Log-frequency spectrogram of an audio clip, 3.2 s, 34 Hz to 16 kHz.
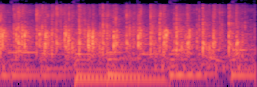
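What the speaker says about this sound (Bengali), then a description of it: "জোরে একটা হাততালি" Brisk clapping from an audience greets the winner of a Chhau Bhumi talent contest who scored 140 marks, a dense patter of hand claps over low music throughout.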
